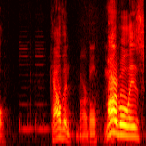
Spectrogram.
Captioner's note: buzzer beeps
